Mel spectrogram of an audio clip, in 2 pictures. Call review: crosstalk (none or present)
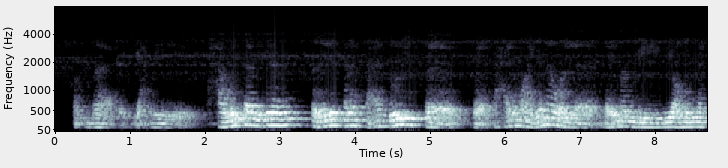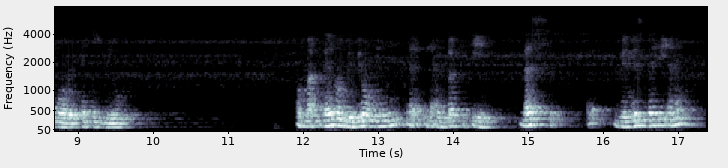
none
